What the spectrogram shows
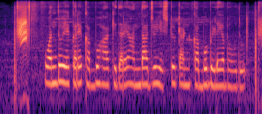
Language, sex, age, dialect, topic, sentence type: Kannada, female, 25-30, Mysore Kannada, agriculture, question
